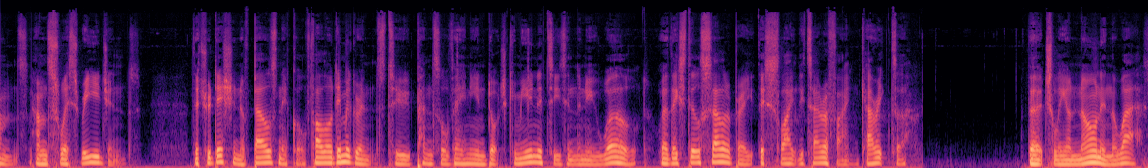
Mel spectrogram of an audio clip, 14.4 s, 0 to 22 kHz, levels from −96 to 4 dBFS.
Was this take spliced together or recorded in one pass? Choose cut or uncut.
cut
